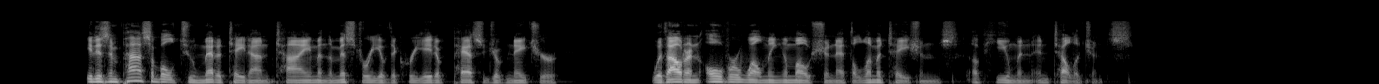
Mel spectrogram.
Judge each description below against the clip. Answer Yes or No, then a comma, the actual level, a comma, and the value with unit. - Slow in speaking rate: Yes, slow, 115 wpm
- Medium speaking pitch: No, very low, 95 Hz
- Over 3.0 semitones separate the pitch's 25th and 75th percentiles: Yes, average, 3.6 semitones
